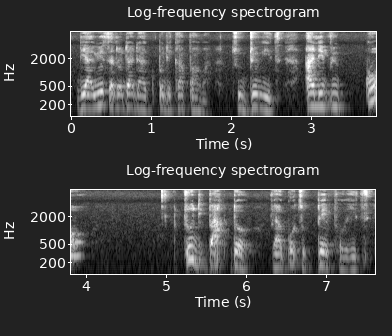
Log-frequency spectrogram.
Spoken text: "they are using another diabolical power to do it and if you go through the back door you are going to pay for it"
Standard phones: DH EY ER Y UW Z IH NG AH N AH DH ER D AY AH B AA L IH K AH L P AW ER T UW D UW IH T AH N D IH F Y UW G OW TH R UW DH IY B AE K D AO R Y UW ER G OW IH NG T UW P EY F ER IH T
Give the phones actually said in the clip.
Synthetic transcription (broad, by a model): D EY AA Y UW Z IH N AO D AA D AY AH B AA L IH K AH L P AW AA T UW D UW IH T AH N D IH F Y UW G OW T R UW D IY B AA K D AO Y UW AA G OW T UW P EY F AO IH T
